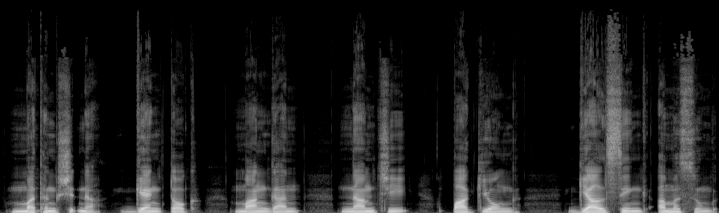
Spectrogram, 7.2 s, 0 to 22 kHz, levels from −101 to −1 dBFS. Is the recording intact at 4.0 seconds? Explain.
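Yes, the speech is intact at 4.0 seconds, with no fault audible at that moment.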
